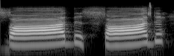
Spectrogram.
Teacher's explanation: पीछे से जुबान ऊपर उठी होती है, जी फिर मोटा आता है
